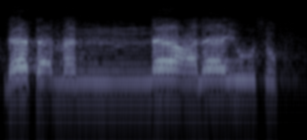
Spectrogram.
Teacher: قال بإشمام النون الضمة. طيب هشم من نون شوية كده من الضمة، روح راشش عليها شوية من الضمة. · Term: الإشمام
